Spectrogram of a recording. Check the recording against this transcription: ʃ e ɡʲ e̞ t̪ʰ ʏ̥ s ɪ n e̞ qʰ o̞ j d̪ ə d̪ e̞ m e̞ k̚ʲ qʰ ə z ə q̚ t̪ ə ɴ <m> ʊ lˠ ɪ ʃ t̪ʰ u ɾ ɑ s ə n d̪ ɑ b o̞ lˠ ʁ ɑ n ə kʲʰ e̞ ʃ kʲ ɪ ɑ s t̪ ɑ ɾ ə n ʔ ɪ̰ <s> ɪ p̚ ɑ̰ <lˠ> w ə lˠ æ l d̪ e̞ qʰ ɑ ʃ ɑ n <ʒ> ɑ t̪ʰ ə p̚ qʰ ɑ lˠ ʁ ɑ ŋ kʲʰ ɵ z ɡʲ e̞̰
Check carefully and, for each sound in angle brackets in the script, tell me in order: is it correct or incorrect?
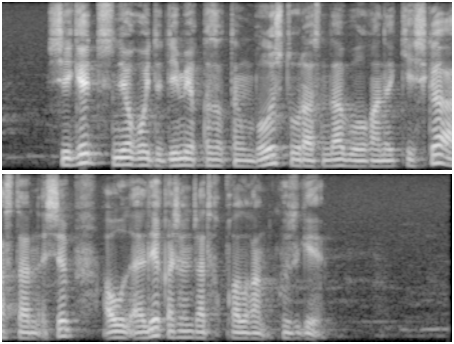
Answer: incorrect: b, incorrect: ʃ, incorrect: none, correct

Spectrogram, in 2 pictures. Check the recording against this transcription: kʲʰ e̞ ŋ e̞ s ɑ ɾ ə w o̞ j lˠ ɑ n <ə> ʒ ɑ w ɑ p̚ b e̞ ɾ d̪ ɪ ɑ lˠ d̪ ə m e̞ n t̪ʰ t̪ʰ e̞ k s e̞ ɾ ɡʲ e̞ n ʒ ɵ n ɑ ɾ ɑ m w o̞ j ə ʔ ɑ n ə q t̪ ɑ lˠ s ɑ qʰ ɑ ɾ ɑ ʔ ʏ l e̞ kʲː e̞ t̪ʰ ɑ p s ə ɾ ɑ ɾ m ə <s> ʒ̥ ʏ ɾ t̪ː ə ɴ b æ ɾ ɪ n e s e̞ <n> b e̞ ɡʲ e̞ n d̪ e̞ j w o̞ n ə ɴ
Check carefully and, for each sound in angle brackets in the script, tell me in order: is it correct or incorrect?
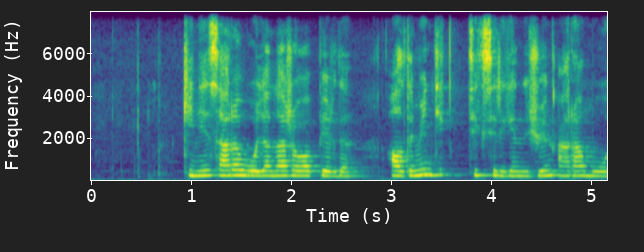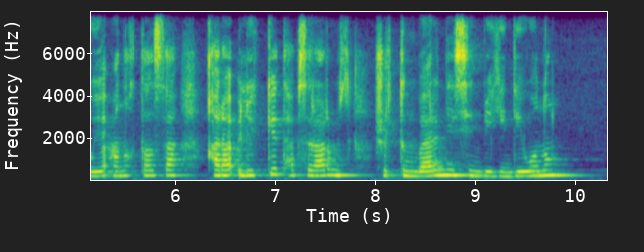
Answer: incorrect: ɑ, incorrect: z, correct

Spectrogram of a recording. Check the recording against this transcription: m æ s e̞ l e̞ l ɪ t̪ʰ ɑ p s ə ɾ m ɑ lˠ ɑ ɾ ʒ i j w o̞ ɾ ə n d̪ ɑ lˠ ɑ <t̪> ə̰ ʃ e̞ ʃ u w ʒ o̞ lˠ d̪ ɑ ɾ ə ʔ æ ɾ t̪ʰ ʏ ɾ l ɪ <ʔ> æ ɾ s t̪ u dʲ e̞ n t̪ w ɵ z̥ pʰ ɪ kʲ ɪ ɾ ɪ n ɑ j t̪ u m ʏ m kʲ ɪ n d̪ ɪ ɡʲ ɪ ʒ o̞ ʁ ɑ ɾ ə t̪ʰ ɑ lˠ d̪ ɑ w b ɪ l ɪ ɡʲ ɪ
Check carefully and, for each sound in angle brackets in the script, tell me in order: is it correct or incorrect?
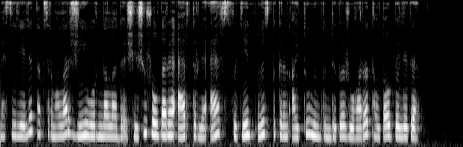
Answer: incorrect: d̪, correct

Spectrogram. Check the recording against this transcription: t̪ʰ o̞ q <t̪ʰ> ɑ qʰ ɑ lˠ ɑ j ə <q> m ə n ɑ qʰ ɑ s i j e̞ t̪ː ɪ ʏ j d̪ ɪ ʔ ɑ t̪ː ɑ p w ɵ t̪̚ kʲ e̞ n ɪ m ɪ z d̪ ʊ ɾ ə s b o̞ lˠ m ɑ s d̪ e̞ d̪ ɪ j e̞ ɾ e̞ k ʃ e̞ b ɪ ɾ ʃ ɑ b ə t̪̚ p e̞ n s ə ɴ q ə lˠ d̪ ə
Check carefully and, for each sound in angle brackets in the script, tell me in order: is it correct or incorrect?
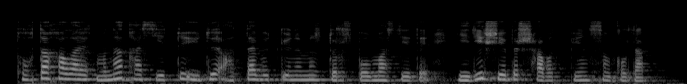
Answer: incorrect: t̪, correct

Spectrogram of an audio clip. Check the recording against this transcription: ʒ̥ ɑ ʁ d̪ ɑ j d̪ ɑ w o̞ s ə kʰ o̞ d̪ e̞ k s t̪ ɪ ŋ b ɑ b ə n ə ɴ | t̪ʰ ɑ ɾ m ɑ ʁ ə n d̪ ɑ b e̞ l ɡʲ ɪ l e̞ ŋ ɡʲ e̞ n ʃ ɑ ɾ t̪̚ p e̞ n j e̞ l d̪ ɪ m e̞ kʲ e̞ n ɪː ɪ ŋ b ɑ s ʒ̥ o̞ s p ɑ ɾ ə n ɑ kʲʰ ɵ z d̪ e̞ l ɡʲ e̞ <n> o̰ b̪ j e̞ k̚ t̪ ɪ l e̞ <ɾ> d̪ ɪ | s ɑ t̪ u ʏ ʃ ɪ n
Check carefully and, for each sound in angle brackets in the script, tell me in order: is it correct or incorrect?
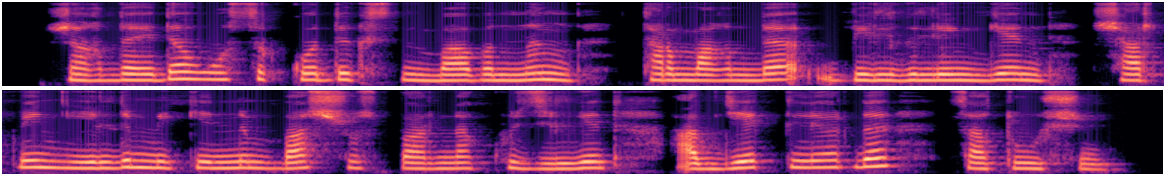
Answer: correct, correct

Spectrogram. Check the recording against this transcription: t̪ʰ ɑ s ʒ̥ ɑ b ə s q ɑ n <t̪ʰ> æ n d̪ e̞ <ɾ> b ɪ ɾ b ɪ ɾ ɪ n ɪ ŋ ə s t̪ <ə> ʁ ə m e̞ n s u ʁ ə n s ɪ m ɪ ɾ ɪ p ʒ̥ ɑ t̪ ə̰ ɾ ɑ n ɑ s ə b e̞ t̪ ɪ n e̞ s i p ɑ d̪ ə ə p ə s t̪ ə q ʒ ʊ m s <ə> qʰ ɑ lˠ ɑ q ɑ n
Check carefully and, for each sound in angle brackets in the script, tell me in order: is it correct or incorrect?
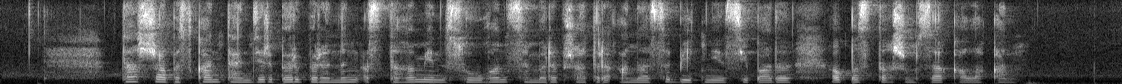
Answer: correct, correct, correct, incorrect: ɑ

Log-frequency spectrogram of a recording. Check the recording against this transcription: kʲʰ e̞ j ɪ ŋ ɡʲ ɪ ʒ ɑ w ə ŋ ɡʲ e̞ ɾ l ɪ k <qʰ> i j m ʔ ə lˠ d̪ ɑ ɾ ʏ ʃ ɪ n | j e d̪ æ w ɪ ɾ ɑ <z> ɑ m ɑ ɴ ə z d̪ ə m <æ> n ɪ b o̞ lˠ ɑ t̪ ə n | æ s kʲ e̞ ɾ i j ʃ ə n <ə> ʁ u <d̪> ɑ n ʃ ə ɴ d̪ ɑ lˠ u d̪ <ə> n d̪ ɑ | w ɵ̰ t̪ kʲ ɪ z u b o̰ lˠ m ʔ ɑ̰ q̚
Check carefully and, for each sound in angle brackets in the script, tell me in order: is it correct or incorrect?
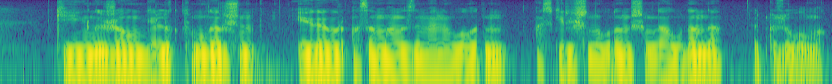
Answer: correct, incorrect: s, correct, correct, correct, incorrect: ɑ

